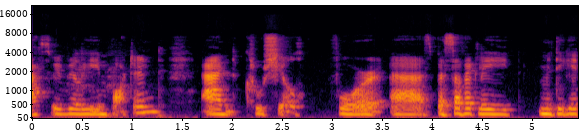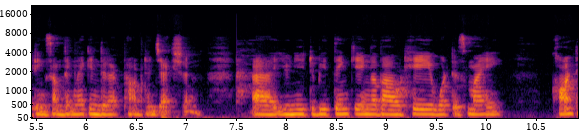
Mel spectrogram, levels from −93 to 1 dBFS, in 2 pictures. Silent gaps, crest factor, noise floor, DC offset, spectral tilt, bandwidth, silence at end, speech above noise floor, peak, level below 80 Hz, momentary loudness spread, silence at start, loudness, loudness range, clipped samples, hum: none; 22 dB; -43 dBFS; under 0.1%; -6.5 dB/octave; 8 kHz; 0 s; 20 dB; -2 dBFS; -48 dBFS; 12 LU; 0 s; -24 LUFS; 3 LU; under 0.1%; none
